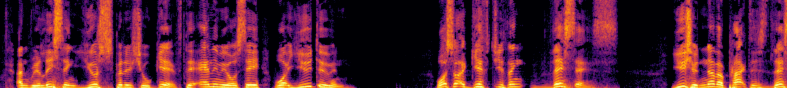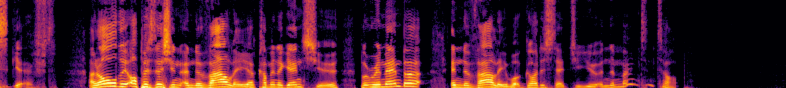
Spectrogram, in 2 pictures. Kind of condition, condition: setting, large echoing room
